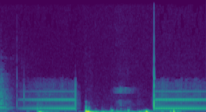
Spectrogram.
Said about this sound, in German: Es klingelt. Ich leg den Hörer mal beiseite.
